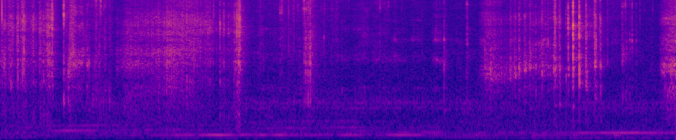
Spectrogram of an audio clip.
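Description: A metal blade scrapes across a dry, old, solid cream bar soap that has worn thinner, shaving it into crunchy flakes and powder. Bright, gritty scraping and crinkly crunching carry over a steady low hum, with a few sharper scrapes standing out near the end.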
